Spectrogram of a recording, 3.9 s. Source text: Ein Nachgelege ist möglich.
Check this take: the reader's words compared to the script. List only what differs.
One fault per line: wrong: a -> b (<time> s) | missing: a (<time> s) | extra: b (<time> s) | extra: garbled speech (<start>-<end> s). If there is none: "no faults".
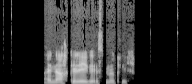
no faults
